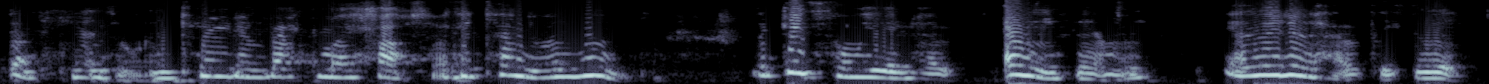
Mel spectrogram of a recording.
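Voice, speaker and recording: A woman's voice: high voice, animated, fast talker, a little mellow. A woman playing a prim, aggrieved fairy-tale woman, matter-of-fact and self-justifying, in readers theater. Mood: explaining. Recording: dull, lo-fi microphone sound.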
